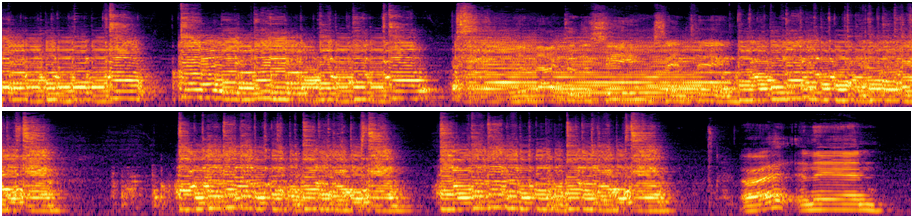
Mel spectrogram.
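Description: Schecter electric guitar playing fast single-note country fiddle-style runs, alternate-picked rather than pulled off. It plays in several phrases with short breaks between them.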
